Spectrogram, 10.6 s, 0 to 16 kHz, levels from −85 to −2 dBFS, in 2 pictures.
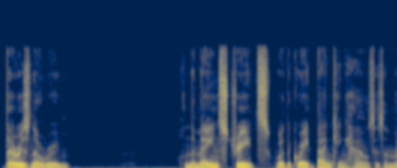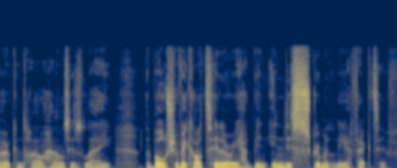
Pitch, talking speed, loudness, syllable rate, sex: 135 Hz, 135 wpm, -19 LUFS, 5.5 syllables/s, male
